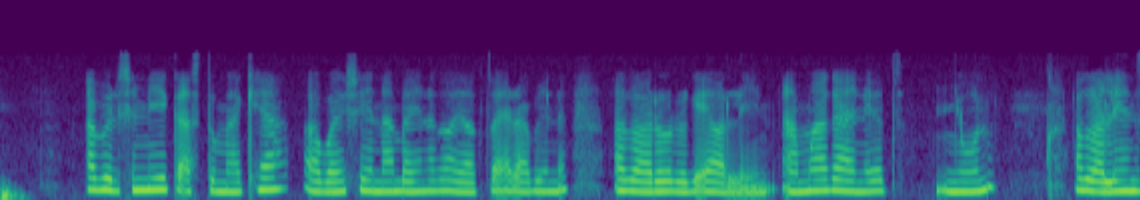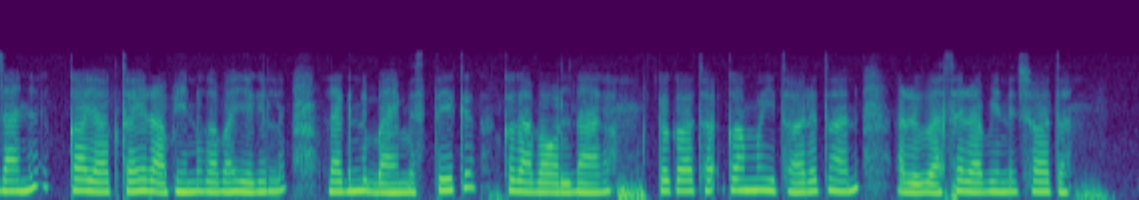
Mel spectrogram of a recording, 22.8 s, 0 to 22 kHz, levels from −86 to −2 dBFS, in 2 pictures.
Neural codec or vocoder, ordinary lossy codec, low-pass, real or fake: none; none; 7.2 kHz; real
